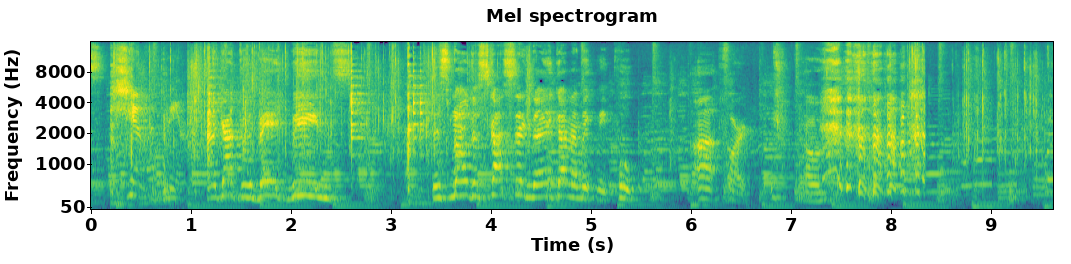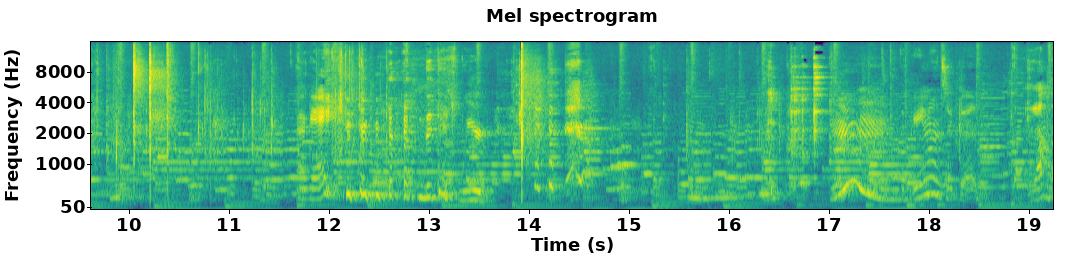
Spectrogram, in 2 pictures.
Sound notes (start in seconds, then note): 6.8 giggles; 8.8 upbeat music; 11.9 giggles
